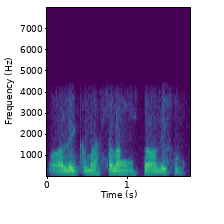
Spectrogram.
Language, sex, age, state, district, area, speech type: Kashmiri, male, 18-30, Jammu and Kashmir, Budgam, rural, conversation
